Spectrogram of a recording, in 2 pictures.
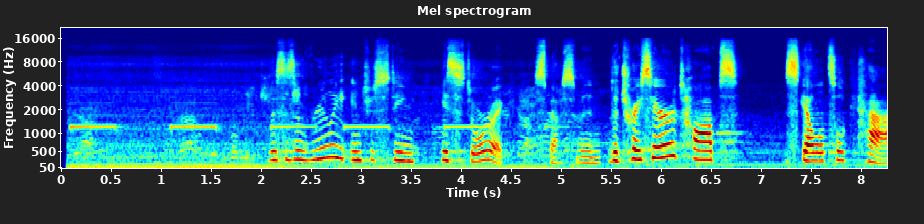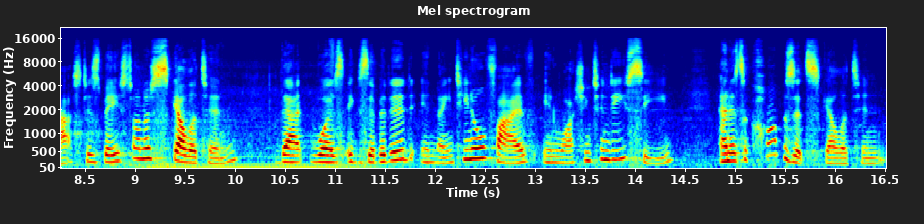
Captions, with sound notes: [beeping] This is a really interesting historic specimen. The Triceratops skeletal cast is based on a skeleton that was exhibited in 1905 in Washington, D.C. And it's a composite skeleton,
